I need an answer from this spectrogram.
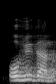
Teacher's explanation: লিখলাম স্বরে অ দিয়ে, উচ্চারণ করলাম অভিধান ও দিয়ে। এখানে দেখো স্বরে অ এর উচ্চারণ সংবৃত হয়েছে।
